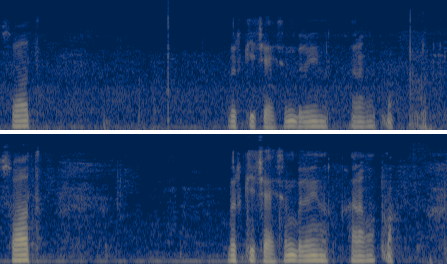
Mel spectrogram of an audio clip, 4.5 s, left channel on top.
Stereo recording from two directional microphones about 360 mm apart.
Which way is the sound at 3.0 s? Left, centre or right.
Right.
